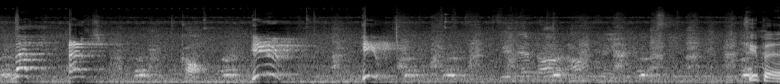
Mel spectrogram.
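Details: IPO 3 black German Shepherd protection dog, working-line stud trained at home, barking in training; short harsh barks and whining yips come every second or so, mixed with a handler's spoken commands and a constant low hum.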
